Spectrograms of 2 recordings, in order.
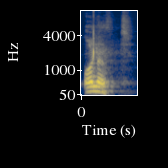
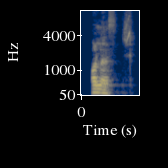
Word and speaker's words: honest: නෙමෙයි පුතේ මේ වචනේ honest honest කියන්නේ අවංකයි කියන එක honest honest ඕ මේ වචනේ අපි දැන් මේකේ h තිබ්බට h silent h කියවෙන්නේ නැහැ මේ වචනේ pronounce කරන්නේ කොහොමද honest honest කියන්නේ මේකද Very good.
